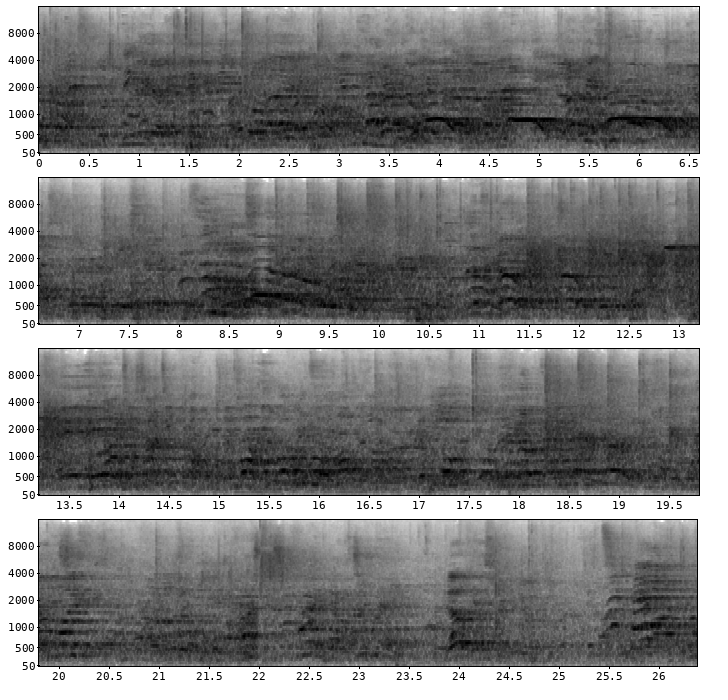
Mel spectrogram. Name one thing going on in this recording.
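Children shout and call out across a large echoing gym.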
